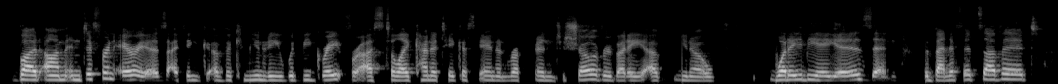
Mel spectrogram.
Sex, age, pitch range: female, 20-39, 195-230 Hz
